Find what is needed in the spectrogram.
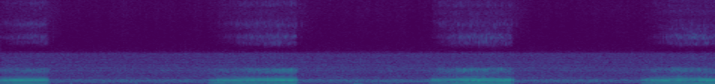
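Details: Rhythmic rattling snores about every two seconds, with quiet breathing between, from Luna, a sleeping small Boston Terrier dog; snoring.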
